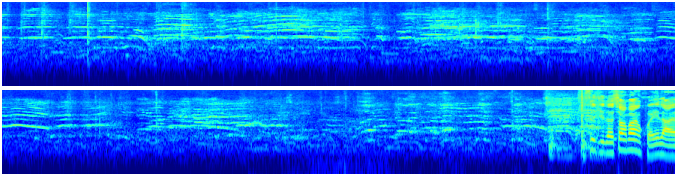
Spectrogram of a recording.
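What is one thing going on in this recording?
Young boys shout and chant outdoors.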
